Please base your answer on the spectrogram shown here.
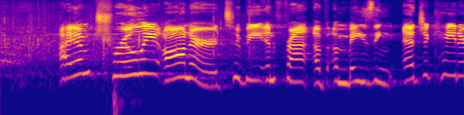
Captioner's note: cheering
